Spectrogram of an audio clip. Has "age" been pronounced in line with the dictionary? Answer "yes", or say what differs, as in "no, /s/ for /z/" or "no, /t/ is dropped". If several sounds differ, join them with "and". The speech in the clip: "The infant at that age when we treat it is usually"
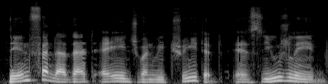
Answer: yes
